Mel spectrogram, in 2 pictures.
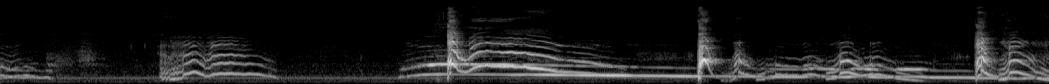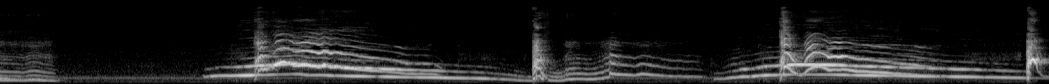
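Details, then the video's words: Singing Pomeranian in India delivering long drawn-out howls that slide downward, broken by sharp yelps and pauses, phrases lasting two to four seconds each, recorded indoors with a steady hum beneath. "Singing Pomeranian"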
